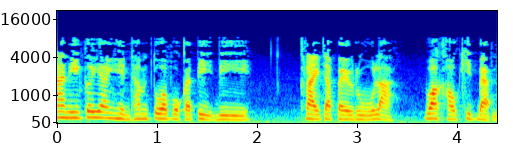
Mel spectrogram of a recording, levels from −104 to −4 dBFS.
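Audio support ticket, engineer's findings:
MP3 compression, whole clip, 0 to 4.4 s. Speech band-limited, nothing above 8.3 kHz; watery, swirly texture, metallic chirps on s sounds, smeared onsets. Likely a starved MP3 encoder: treble cut at fixed frequency, weak spectral lines dropped frame to frame. Damage plainly audible; fits a low bitrate around 32 kbps.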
